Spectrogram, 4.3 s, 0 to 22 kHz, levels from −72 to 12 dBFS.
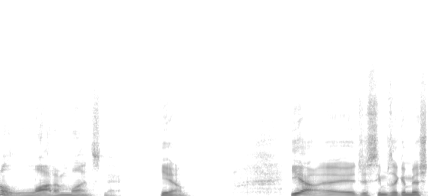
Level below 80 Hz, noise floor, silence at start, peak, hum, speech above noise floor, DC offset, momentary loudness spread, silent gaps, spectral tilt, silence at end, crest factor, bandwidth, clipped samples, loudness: -64 dBFS; -53 dBFS; 0 s; -16 dBFS; none; 21 dB; under 0.1%; 17 LU; 2.13-2.30 s; -5.5 dB/octave; 0 s; 18 dB; 15 kHz; under 0.1%; -33 LUFS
